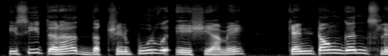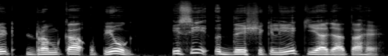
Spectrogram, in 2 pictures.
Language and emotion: Hindi, neutral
